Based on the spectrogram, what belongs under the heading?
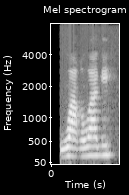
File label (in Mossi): "wag-wage", Mooré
